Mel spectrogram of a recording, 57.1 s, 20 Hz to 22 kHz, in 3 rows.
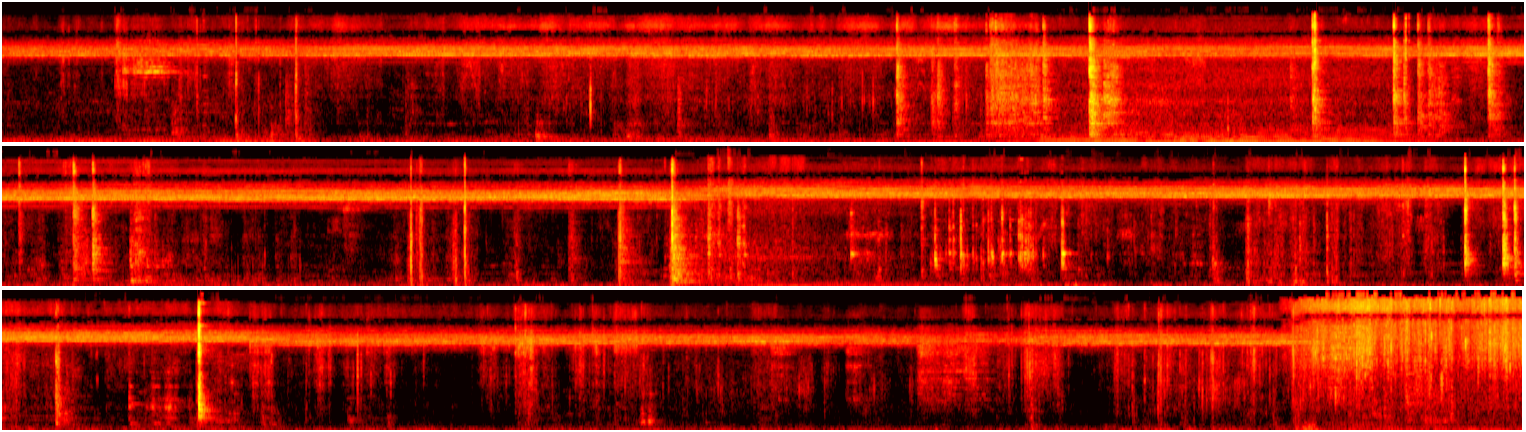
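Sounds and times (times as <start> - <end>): crickets chirping: 0.0 - 57.0
sharp clicks and knocks: 37.3 - 38.1, 40.4 - 40.8.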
